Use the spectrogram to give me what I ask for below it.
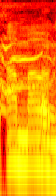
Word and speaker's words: Amon: Am I pronouncing that correctly, everyone? It's Amon.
